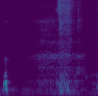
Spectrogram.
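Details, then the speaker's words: A female Shih Tzu, a short-nosed breed, has a coughy, sneezy spell: a quick snort, then a hissing, sneeze-like burst of air through the nose; the owner says she is fine. "My dog's having a little bit of a coughy sneezy thing, so if you hear it, I promise you she's fine. She is a Shih Tzu. so their noses are short. They do that a lot."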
